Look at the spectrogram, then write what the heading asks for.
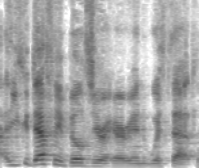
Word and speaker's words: Xira Arien: It's Xira Arien, correct? Xira Arien. Yeah, Xira Arien.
